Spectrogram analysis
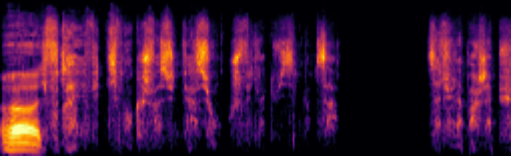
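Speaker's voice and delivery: very gentle hushed whisper.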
